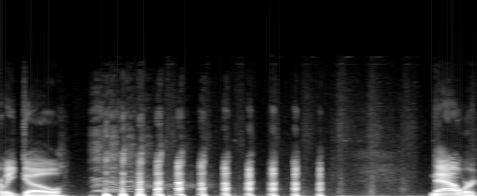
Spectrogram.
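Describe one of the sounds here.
Footsteps thud quickly on sand.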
